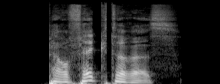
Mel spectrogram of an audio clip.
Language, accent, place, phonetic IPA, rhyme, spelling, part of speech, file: German, Germany, Berlin, [pɛʁˈfɛktəʁəs], -ɛktəʁəs, perfekteres, adjective, De-perfekteres.ogg
- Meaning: strong/mixed nominative/accusative neuter singular comparative degree of perfekt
